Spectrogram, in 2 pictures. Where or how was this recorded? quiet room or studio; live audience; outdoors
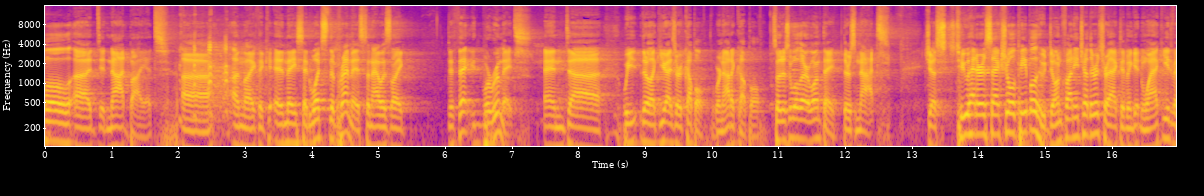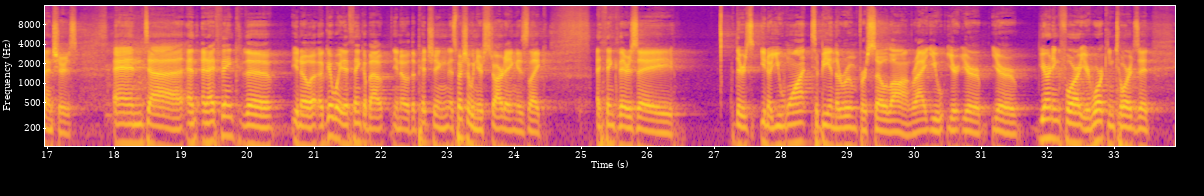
live audience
